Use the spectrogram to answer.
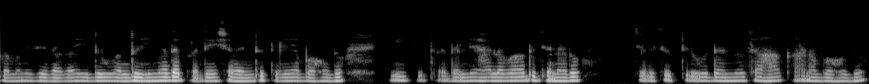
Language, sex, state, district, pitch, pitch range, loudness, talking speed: Kannada, female, Karnataka, Bangalore, 170 Hz, 160-180 Hz, -22 LUFS, 85 wpm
